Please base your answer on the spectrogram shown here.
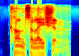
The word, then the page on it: consolation: British English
